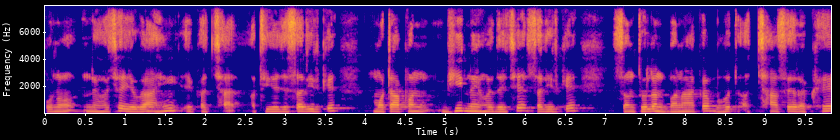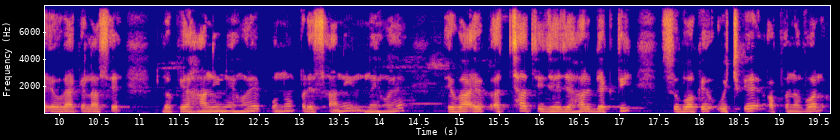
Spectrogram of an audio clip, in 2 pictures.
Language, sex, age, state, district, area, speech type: Maithili, male, 30-45, Bihar, Samastipur, rural, spontaneous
